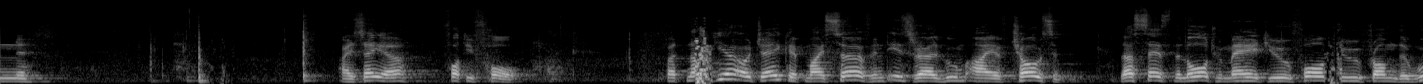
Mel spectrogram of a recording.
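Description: Frames out of order at 2.08–2.37 s, 6.94–7.12 s and 13.24–13.42 s: adjacent blocks of 104 ms, then 52 ms twice, play swapped. Each gives a garbled flutter.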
